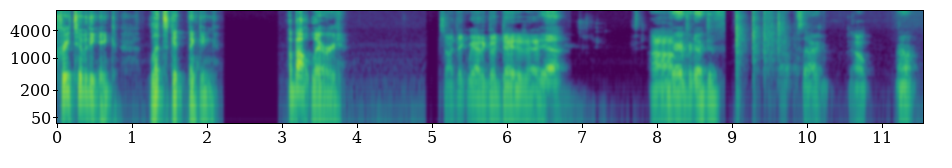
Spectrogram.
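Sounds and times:
speech: 0.0 - 2.2, 3.1 - 3.9, 5.1 - 6.8, 7.9 - 9.0, 9.9 - 11.5
objects being knocked off a desk: 9.1 - 9.9.

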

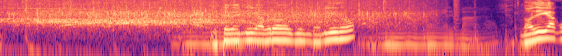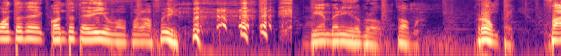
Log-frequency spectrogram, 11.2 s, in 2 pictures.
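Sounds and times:
crowd applause: 0.0 - 4.6
laughter: 1.7 - 2.5, 7.3 - 8.6
speech: 2.2 - 4.0, 4.8 - 7.8, 8.7 - 11.2.

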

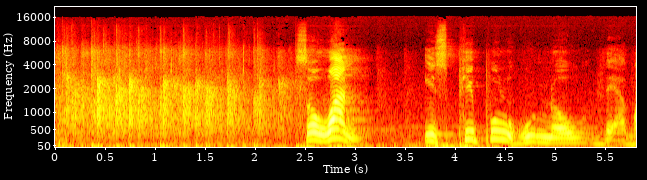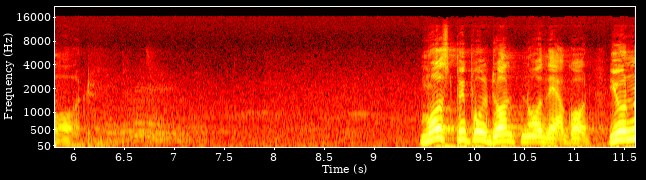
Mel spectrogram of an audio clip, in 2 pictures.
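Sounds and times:
crowd applause: 0.0 - 2.4
speech: 2.5 - 3.1, 3.7 - 6.2, 9.5 - 11.5.

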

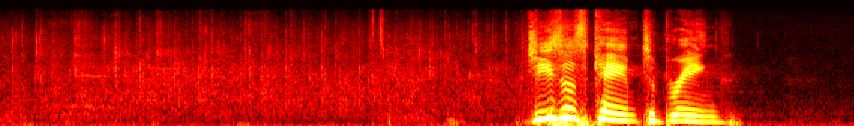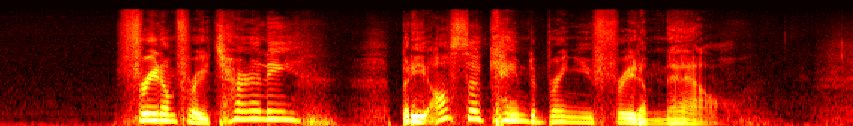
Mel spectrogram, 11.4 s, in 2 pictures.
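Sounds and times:
audience applause: 0.0 - 3.6
speech: 3.6 - 5.0, 6.6 - 7.8, 8.4 - 10.6.

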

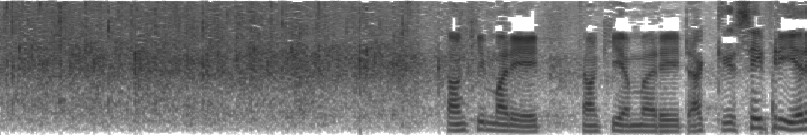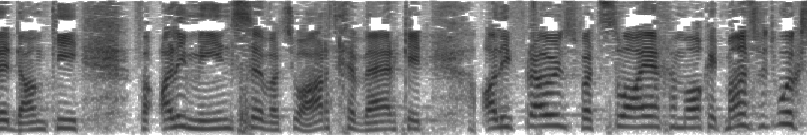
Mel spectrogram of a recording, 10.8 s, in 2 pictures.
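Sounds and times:
audience applause: 0.0 - 4.2
speech: 3.0 - 10.7.

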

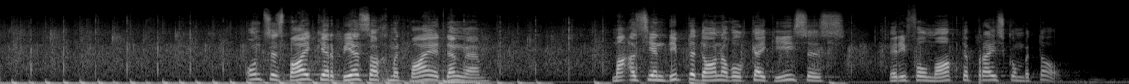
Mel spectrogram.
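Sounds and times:
low thumping beat: 0.0 - 6.2
audience clapping in rhythm: 0.0 - 10.5
constant hum: 1.3 - 5.4
speech: 2.5 - 5.0, 6.1 - 10.7.

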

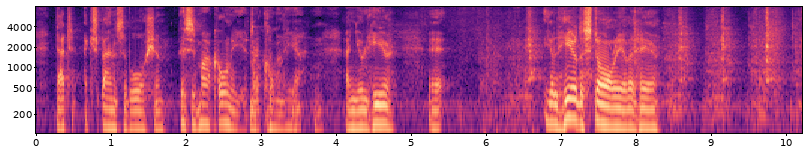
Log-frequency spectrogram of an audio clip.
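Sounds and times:
speech: 0.3 - 5.6, 6.8 - 8.7
old gramophone being wound up: 6.3 - 10.2.

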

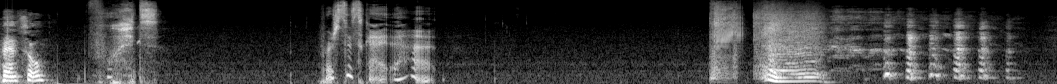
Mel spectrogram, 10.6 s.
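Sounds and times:
speech: 0.0 - 1.6, 3.2 - 4.4, 7.6 - 8.4
fart: 7.1 - 8.4.

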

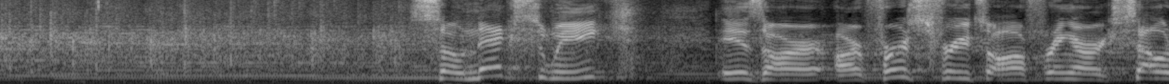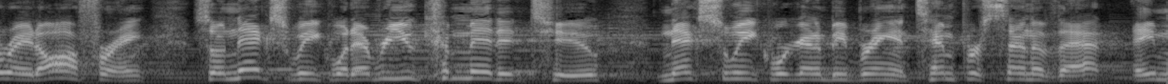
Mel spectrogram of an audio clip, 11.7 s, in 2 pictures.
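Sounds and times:
audience applauding: 0.0 - 3.2
speech: 2.1 - 11.6.

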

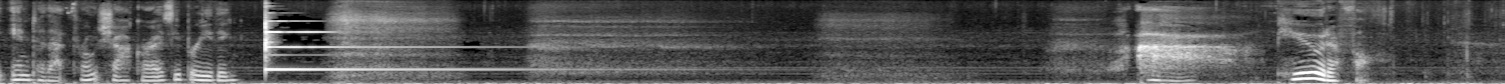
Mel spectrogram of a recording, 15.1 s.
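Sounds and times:
speech: 0.2 - 2.5, 12.9 - 13.8
singing bowl ringing: 2.7 - 6.6.

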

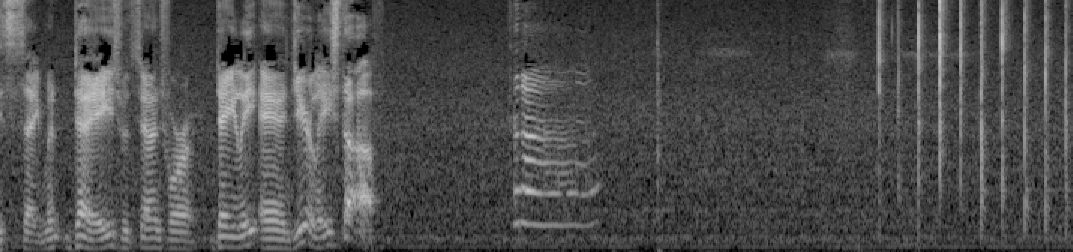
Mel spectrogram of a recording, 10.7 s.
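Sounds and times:
speech: 0.0 - 3.9
half-hearted fake applause claps or snaps: 8.7 - 10.7.

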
